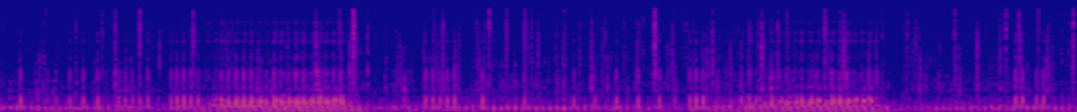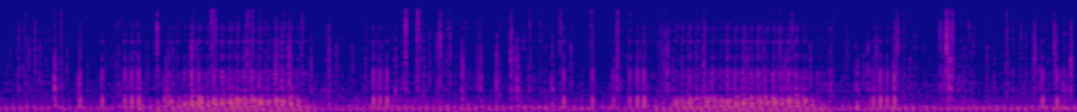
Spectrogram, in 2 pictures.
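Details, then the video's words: Domestic cat purring beside a crackling fireplace in a cozy spring setting: a low rumbling purr swells and fades in bursts roughly every two and a half seconds, with sharp pops and crackles of burning wood throughout. "Cute Purring Cat at a Crackling Fireplace"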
